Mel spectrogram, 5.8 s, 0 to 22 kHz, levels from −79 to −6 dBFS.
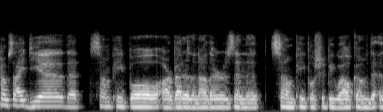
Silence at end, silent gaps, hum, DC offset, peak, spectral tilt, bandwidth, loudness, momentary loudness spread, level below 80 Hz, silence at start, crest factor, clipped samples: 0 s; none; none; under 0.1%; -4 dBFS; -6.5 dB/octave; 7.6 kHz; -20 LUFS; 9 LU; -60 dBFS; 0 s; 14 dB; under 0.1%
